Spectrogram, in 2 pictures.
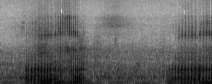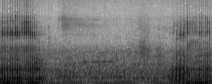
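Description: A bulldog's rough, rattling snore-like noise with each breath while awake, which is stertor from a narrowed upper airway.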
